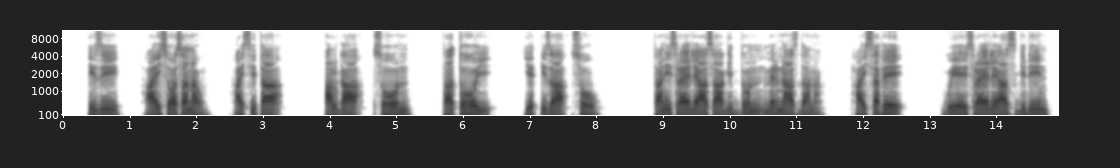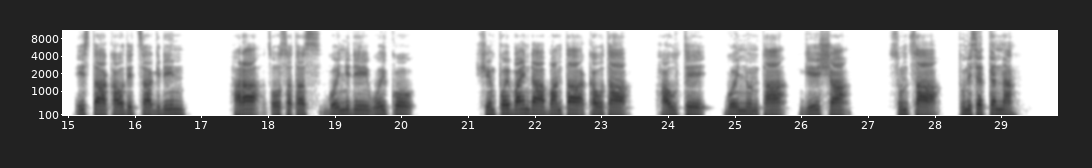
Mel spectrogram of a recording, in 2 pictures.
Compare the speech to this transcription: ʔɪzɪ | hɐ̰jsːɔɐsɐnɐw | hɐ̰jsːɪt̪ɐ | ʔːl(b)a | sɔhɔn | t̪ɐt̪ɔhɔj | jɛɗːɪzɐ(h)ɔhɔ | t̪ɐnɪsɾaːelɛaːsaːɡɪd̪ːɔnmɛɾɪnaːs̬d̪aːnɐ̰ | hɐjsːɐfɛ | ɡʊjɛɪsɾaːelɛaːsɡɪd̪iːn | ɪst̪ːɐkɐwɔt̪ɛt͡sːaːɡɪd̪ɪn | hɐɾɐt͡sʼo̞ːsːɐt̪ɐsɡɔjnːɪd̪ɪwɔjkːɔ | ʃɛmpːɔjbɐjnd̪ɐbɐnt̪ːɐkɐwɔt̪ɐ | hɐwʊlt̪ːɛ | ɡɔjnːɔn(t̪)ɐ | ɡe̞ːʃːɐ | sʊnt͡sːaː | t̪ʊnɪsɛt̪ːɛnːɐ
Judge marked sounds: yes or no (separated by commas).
no, no, yes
